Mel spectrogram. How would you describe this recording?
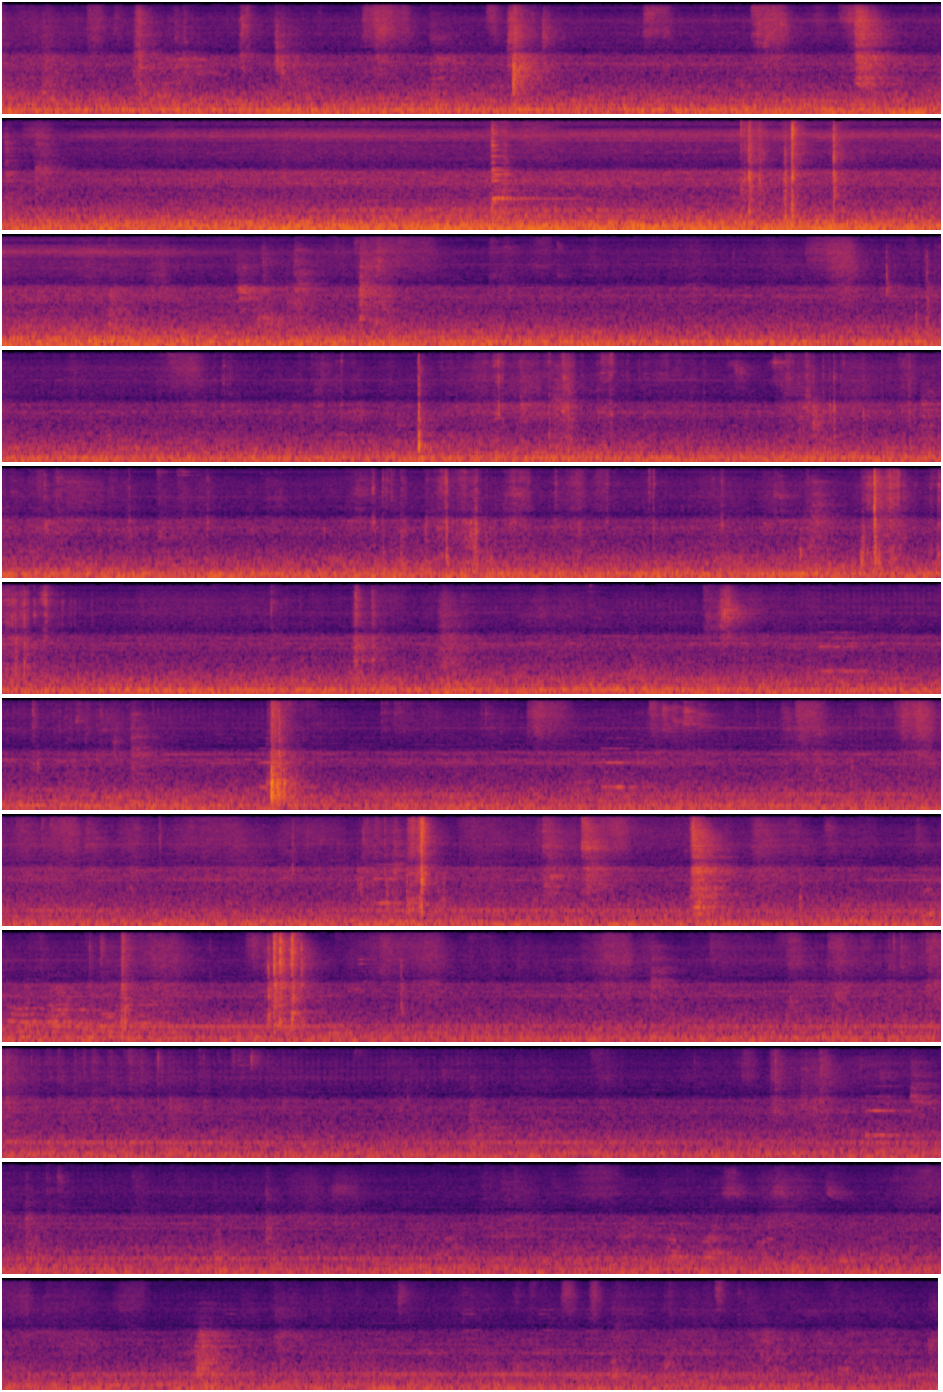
ambience within the Bio Company eco supermarket, (Sennheiser Ambeo Headset, ifon SE)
